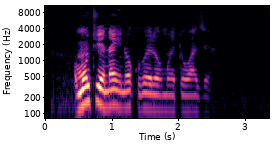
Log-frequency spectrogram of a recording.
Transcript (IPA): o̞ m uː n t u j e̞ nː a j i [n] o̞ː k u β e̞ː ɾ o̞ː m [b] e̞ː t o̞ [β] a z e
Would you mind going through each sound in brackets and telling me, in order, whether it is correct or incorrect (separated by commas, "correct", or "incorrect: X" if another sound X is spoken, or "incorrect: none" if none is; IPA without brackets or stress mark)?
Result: correct, incorrect: w, incorrect: w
